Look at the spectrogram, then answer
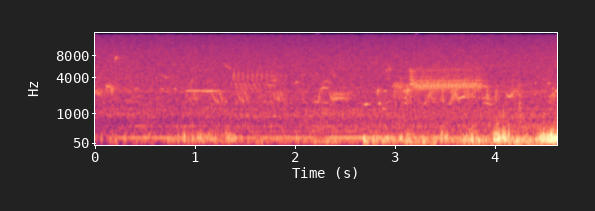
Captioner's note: birds chirping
